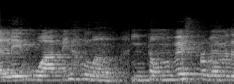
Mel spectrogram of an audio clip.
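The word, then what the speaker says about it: Leroy Merlin: assim a pronúncia entendeu Porque também na real a pronúncia de Leroi merlim é só no Brasil porque aqui eles falam do jeito francês que é lerua merlan então não vejo problema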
